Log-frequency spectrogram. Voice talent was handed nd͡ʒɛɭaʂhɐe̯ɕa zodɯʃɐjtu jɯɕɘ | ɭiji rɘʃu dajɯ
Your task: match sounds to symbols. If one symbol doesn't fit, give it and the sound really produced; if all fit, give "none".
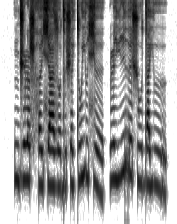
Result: ɛ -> ɘ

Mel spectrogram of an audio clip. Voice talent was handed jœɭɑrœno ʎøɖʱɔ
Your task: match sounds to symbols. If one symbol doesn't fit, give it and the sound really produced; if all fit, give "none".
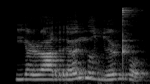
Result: ɔ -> o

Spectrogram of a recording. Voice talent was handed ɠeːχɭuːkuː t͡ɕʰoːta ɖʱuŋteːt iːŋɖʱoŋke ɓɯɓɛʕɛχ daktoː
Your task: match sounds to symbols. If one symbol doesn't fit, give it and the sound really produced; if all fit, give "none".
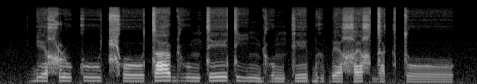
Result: ʕ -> χ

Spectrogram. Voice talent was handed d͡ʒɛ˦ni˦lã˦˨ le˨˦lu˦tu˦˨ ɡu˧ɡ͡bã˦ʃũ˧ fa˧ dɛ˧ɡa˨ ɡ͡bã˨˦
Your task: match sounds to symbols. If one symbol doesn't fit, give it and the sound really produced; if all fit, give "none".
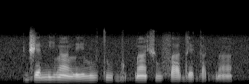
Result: ũ˧ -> u˧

